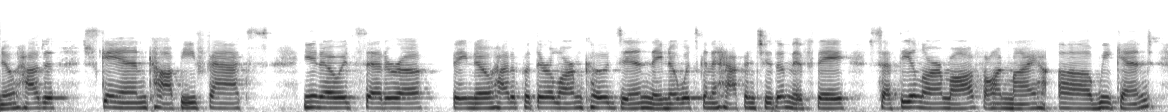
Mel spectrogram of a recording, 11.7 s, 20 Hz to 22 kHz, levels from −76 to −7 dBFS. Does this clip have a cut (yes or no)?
no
